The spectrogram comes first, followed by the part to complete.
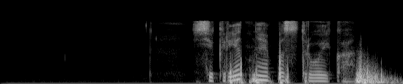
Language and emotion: Russian, neutral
